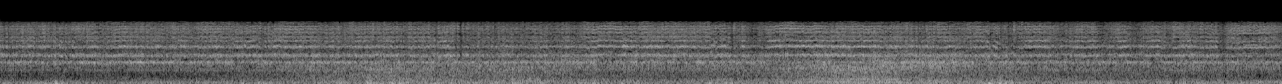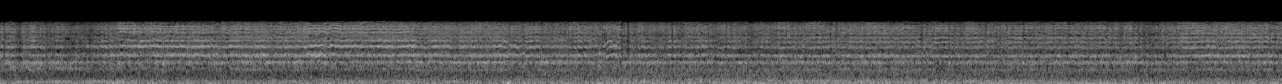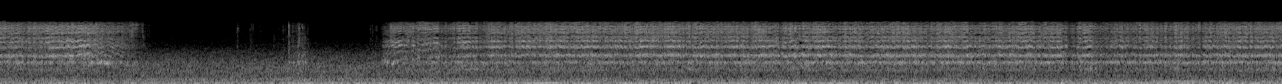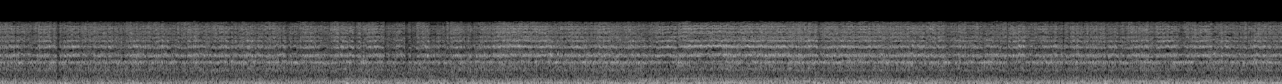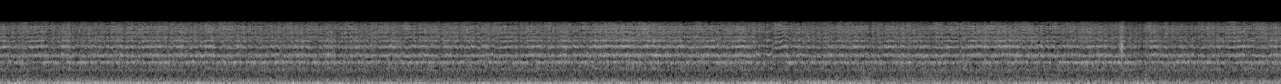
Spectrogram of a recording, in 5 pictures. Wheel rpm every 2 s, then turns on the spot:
200, 200, 200, 200, 200, 200, 200, 200, 200, 200, 190, 190, 180, 20, 90, 200, 200, 200, 200, 200, 200, 200, 200, 200, 200, 200, 200, 200, 200, 200, 200, 200.
none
